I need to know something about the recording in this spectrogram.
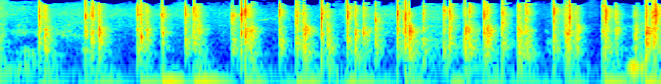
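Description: A burst of applause: a small group clapping steadily and fairly loudly, with sharp, irregular claps overlapping in a dense, continuous patter for a few seconds.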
